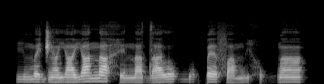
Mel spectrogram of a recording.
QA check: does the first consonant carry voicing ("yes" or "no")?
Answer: yes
